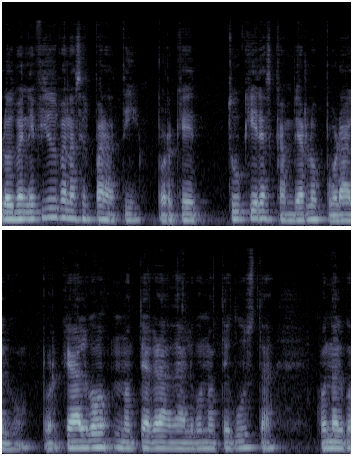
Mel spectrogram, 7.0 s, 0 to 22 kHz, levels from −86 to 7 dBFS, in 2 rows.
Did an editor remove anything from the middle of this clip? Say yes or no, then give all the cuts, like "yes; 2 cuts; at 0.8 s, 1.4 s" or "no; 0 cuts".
no; 0 cuts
